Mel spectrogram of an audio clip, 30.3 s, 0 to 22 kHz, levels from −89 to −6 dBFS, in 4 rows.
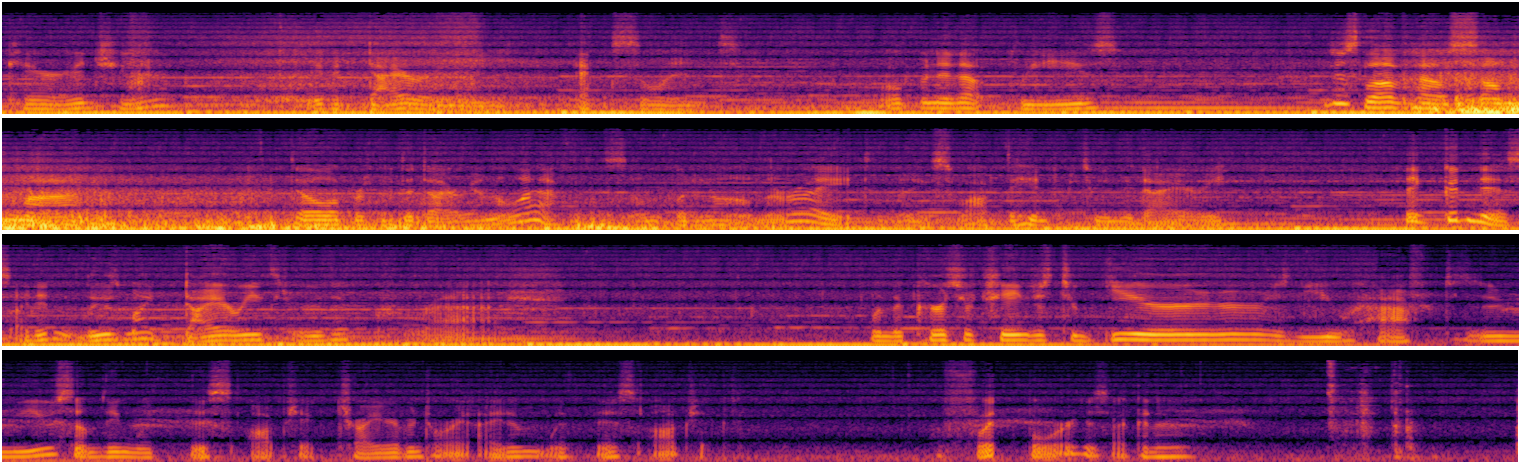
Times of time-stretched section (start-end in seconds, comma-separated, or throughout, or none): none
